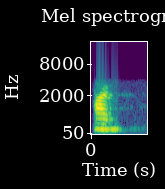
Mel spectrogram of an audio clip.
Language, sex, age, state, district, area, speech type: Kannada, female, 30-45, Karnataka, Gadag, rural, conversation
